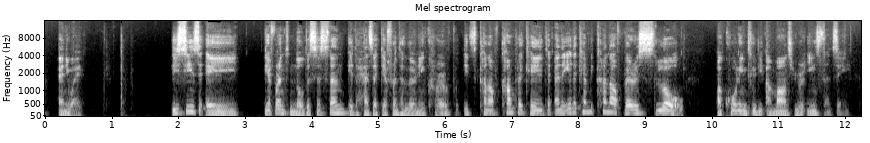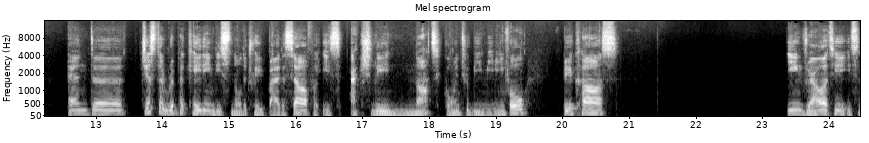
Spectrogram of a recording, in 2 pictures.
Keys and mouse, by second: 0.4 middle click, 1.8-2.8 ctrl+middle drag, 3.1-4.4 middle drag, 7.9 d, 8.4 d, 8.5-9.4 d, 8.7 click, 14.1 middle click, 15.2-16.5 drag, 19.0 click, 20.4 click.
